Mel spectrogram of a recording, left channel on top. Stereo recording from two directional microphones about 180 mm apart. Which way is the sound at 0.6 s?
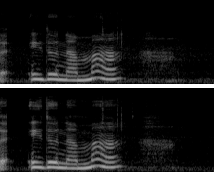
25° right (ahead or behind).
